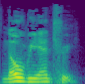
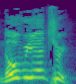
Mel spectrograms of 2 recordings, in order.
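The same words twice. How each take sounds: First: Loud, firm bouncer order; raised voice at your usual pitch; firm refusal. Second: High, loud bouncer shout; mock-angry yell, pitched way up; shouted refusal. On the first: Retold or imitated. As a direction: shut it down in a loud voice. Bouncer first refuses him entry. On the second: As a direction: bark it as a final order. Bouncer refuses again, more forcefully.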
